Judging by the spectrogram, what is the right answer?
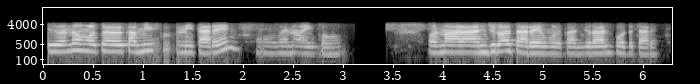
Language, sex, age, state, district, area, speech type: Tamil, female, 18-30, Tamil Nadu, Madurai, urban, conversation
